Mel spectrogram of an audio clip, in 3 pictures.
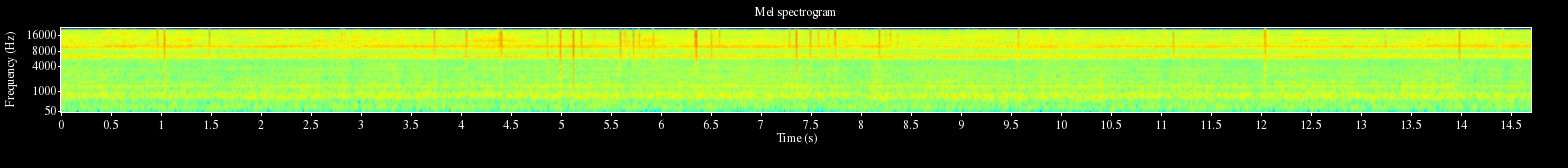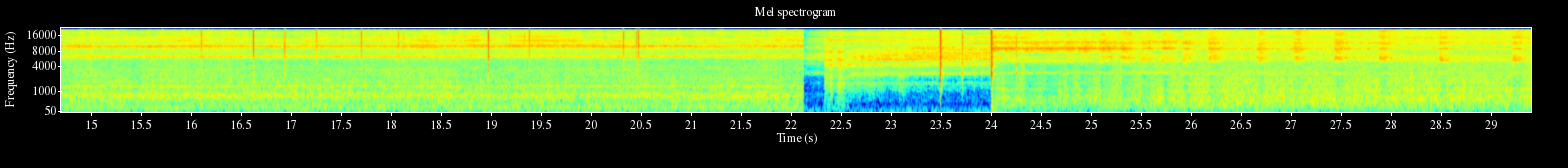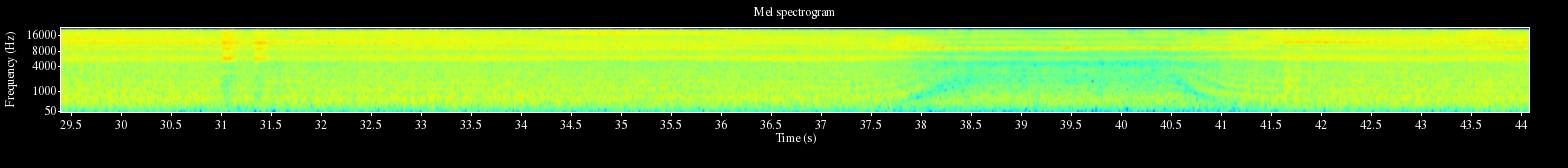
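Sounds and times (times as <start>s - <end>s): firewood crackling: 0.0s - 22.2s
sharp clicks: 0.0s - 22.2s
gas torch flame hissing: 0.0s - 44.0s.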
